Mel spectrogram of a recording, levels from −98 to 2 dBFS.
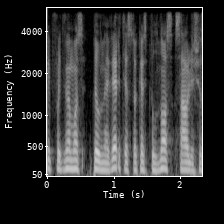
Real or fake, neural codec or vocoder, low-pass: fake; vocoder, 24 kHz, 100 mel bands, Vocos; 5.4 kHz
